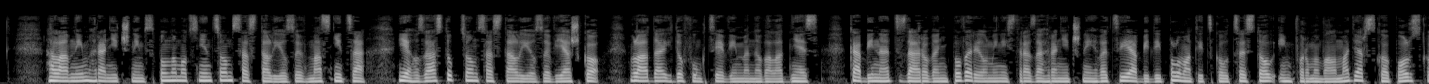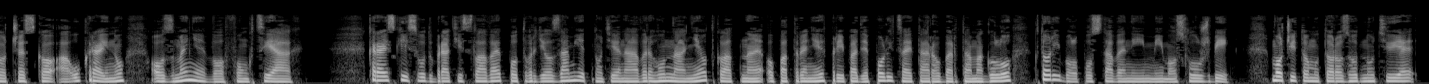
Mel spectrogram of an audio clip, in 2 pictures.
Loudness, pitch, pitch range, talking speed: -21 LUFS, 145 Hz, 140-160 Hz, 130 wpm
